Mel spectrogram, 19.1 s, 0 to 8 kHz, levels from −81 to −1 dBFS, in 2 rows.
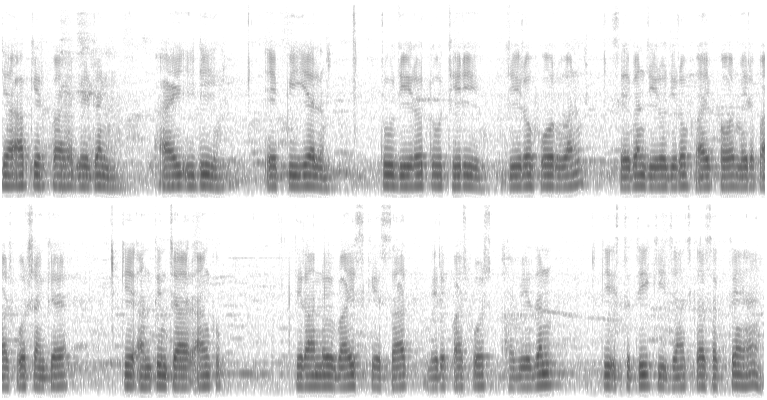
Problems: background sounds at intervals, low volume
